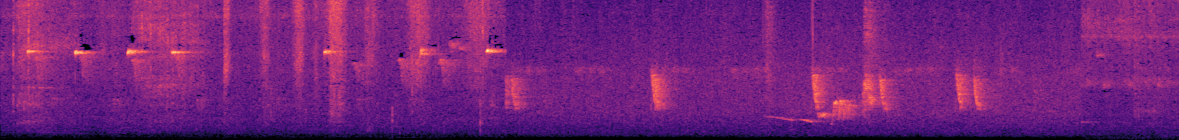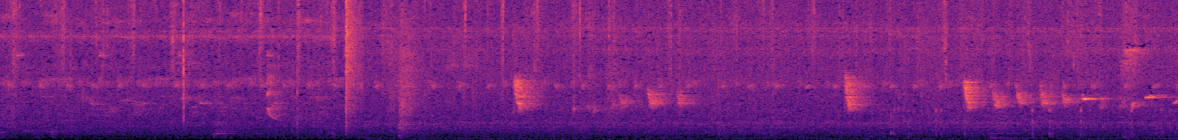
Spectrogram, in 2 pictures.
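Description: Birds chirping in short, repeated high calls over a steady outdoor background hiss, with one falling whistled note about ten seconds in; the background shifts abruptly a couple of times.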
